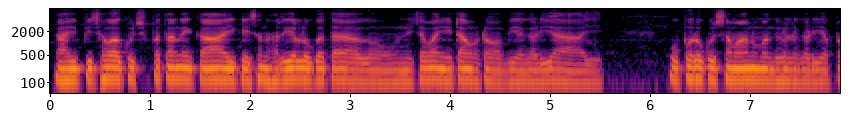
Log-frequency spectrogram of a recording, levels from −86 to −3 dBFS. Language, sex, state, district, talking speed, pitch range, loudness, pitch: Bhojpuri, male, Uttar Pradesh, Ghazipur, 175 wpm, 105-120 Hz, -32 LUFS, 115 Hz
